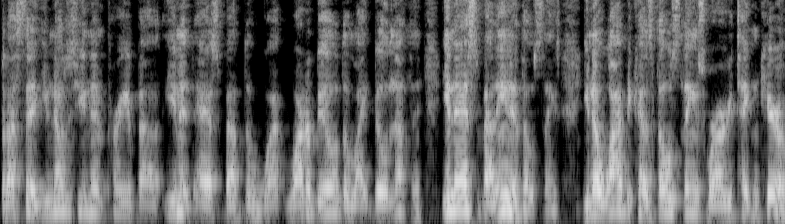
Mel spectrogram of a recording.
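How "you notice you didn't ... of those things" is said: normal talking voice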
